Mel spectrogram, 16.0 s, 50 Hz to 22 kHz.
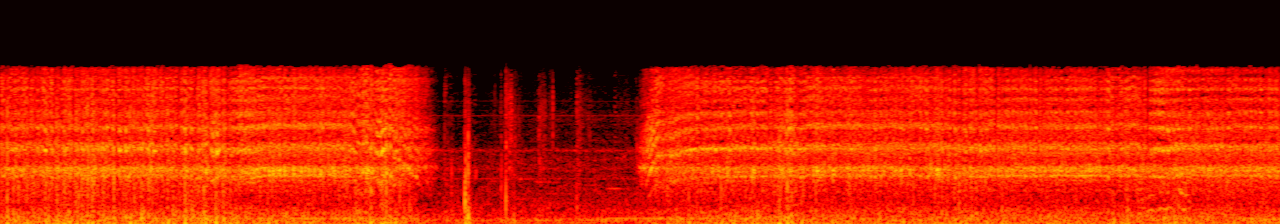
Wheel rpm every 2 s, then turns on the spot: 230, 230, 100, 20, 200, 230, 230, 230.
none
